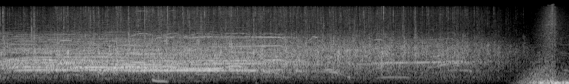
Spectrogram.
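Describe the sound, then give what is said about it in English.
Sustained applause from an audience, a dense wash of many hands clapping at steady loudness, tapering off near the end as it gives way to a brief low rumble. “Those claps are dick for what I just said.”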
